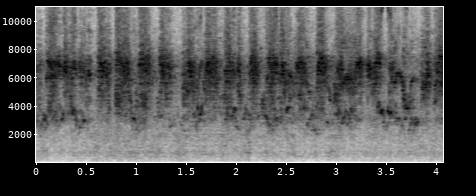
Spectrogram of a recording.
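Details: Cheerful budgerigar flock chattering: rapid overlapping squeaks, chirps and short warbled phrases, high-pitched and unbroken from start to end.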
